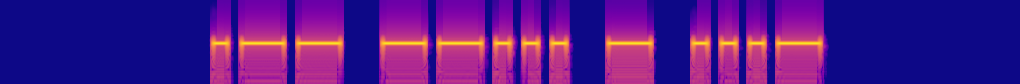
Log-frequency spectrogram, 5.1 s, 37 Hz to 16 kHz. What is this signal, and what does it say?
Morse code, heard as a keyed tone, about 20 wpm, 700 Hz. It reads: W7TV
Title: Speed Racing - USA 1x2 Call Signs 17wpm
